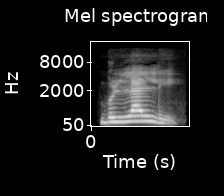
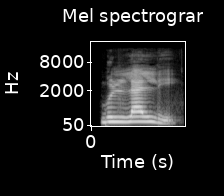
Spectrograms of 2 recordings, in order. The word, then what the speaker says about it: 물난리: 도 이 일로 발음합니다 그래서 물난리 라고 발음 해요 물난리 첫소리 잠이 은을 밀로 발음 하고요 아침 니은 도 밀로 발음합니다 물난리 서울의 물난리가 났어요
